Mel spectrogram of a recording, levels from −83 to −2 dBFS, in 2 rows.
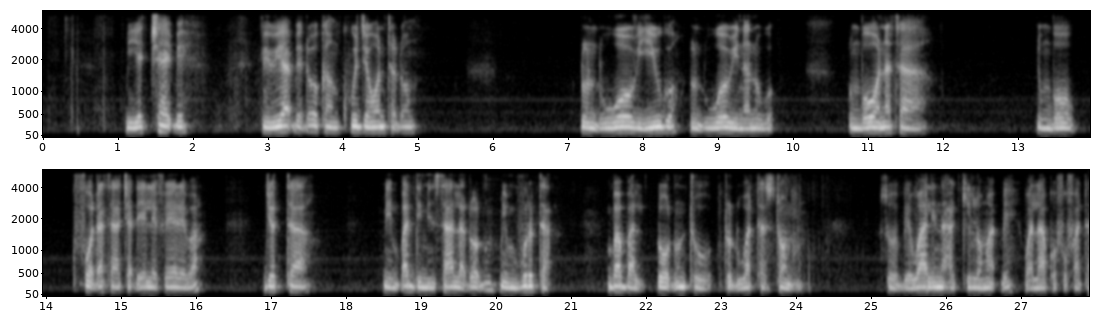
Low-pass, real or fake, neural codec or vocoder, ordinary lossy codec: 5.4 kHz; real; none; none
